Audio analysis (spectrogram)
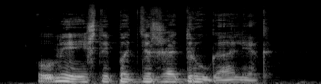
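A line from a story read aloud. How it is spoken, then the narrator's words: Dejected mutter. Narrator (Russian): понуро пробормотал я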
